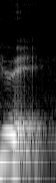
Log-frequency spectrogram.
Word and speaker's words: 越: मेरे साथ प्रोनाउंस कीजिएगा। जुइचिन। जुइचिन यानी लेटली, रिसेंटली या हाल ही में। और नंबर 13 है यूए। यूए होता है मोर या फिर टू अ ग्रेटर डिग्री।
